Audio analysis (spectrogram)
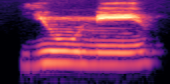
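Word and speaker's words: Juni: For example, জুলাইকে আমরা বলি ইউলি, জুনকে আমরা বলি ইউনি, বা অগস্টকে আমরা বলি আউগস্ট।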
